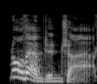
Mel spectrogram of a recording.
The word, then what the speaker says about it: Northamptonshire: Northamptonshire.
